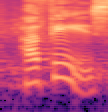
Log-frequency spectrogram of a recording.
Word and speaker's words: Hafez: Um our reading comes from uh and I should have looked up how to pronounce this, if it's Hafiz or Hafez. Hafez.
